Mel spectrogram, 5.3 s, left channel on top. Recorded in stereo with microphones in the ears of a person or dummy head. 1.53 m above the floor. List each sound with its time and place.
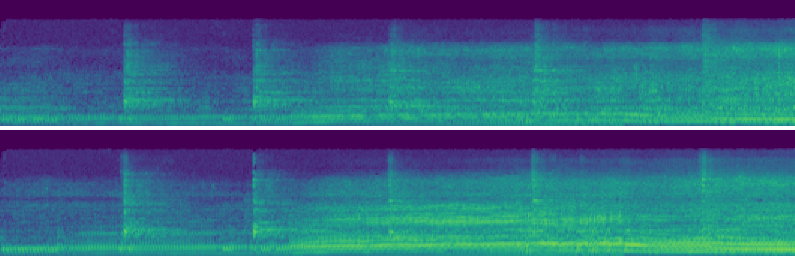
0.8 s tapping: 85° right, 7.5 m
